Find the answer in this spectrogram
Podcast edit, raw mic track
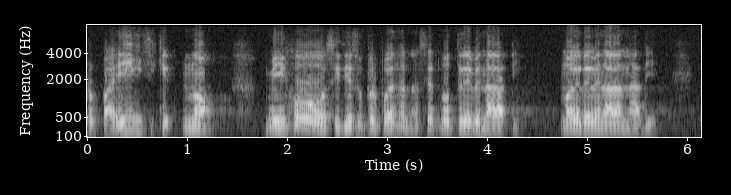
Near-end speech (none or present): none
